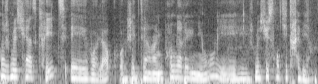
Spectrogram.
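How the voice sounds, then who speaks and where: A woman talks at a moderate pace. Noticeable background noise sits behind her voice. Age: 60s. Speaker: retired volunteer. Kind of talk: interview testimony. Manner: hesitant, with many fillers.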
